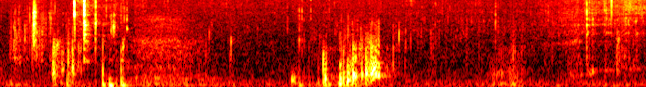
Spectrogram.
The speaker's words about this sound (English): I'm going to take a sip of my energizing midnight grape kickstart here.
